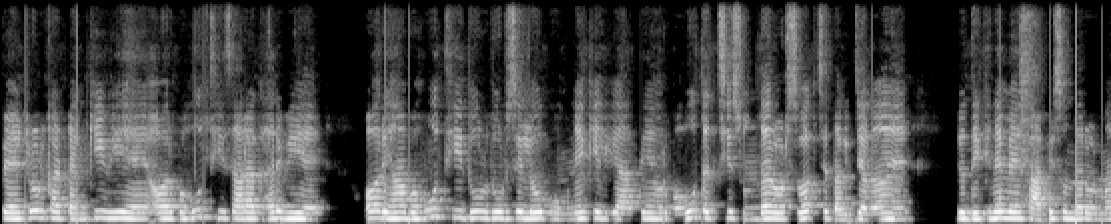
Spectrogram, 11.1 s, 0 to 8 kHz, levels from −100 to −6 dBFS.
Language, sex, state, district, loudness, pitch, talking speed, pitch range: Hindi, female, Uttar Pradesh, Etah, -16 LUFS, 225 Hz, 220 wpm, 215-235 Hz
